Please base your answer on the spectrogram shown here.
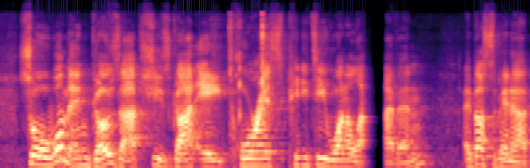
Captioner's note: gun clicks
